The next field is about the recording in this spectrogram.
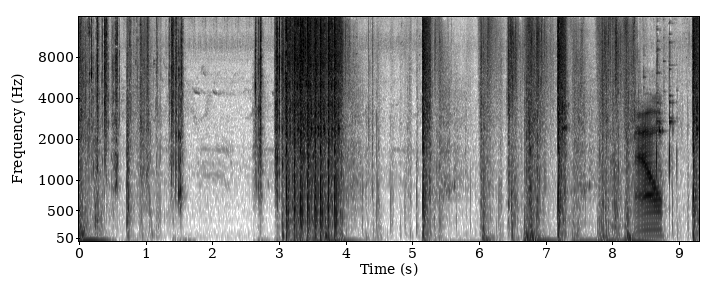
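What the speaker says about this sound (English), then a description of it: "Hit him with that shot." Gunfire from the game Black Skylands rings out in sharp bursts and single shots between quiet gaps, mixed with game effects and a voice talking over parts of it.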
